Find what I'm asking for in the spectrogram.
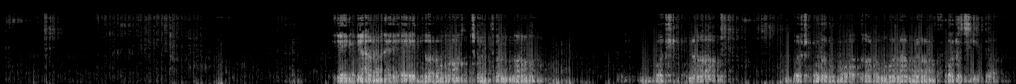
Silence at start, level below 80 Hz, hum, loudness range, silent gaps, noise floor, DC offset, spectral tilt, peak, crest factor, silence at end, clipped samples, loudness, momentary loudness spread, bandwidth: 0.1 s; -46 dBFS; none; 5 LU; none; -60 dBFS; under 0.1%; -5 dB/octave; -6 dBFS; 22 dB; 0.1 s; under 0.1%; -26 LUFS; 22 LU; 11.5 kHz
